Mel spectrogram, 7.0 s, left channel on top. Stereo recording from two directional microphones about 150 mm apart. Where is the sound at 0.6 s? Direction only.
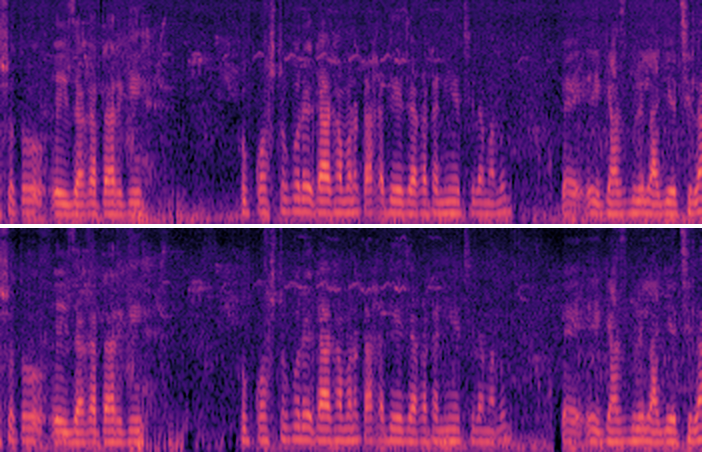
35° right (ahead or behind).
